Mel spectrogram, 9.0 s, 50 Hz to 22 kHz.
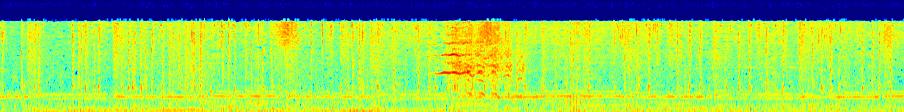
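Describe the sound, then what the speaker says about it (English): Horse hooves clip-clop at a gallop in The Witcher 3 fantasy video game, a steady rapid beat with a whinny near the middle, over continuous game music and ambience. "Grab a horse to the temple!"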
